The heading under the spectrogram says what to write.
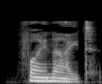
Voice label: "Finite", English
